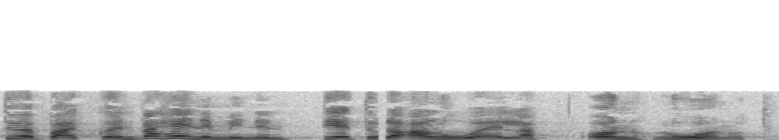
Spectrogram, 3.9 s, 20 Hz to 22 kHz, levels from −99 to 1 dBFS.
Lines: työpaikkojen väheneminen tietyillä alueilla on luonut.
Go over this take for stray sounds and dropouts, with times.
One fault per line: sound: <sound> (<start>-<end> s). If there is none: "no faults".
sound: dropout (1.9-1.9 s)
